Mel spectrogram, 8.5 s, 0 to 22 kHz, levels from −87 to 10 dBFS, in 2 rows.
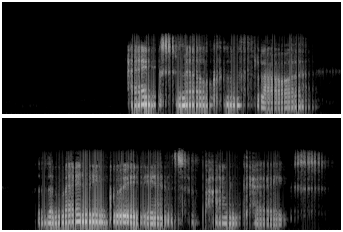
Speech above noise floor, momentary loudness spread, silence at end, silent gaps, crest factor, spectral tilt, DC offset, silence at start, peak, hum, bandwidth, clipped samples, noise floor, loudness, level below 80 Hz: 52 dB; 14 LU; 0.3 s; none; 20 dB; -4.5 dB/octave; under 0.1%; 1.6 s; -8 dBFS; none; 8 kHz; under 0.1%; -75 dBFS; -26 LUFS; -52 dBFS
